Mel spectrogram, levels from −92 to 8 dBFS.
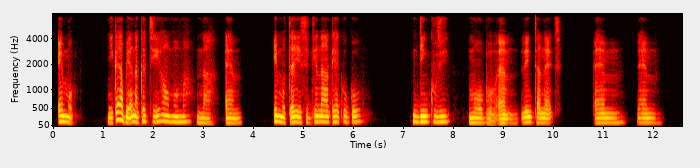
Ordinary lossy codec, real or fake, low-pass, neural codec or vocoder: AAC, 48 kbps; fake; 7.2 kHz; codec, 16 kHz in and 24 kHz out, 0.4 kbps, LongCat-Audio-Codec, two codebook decoder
